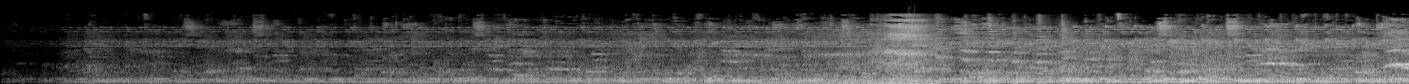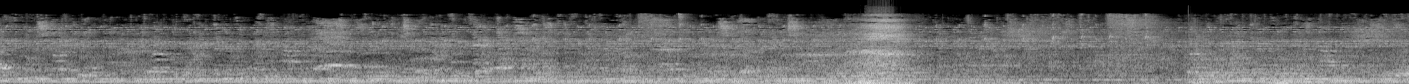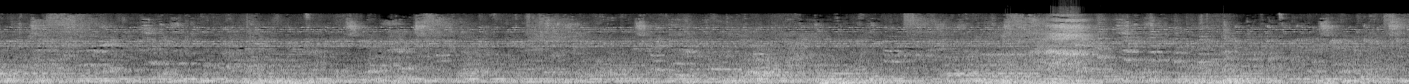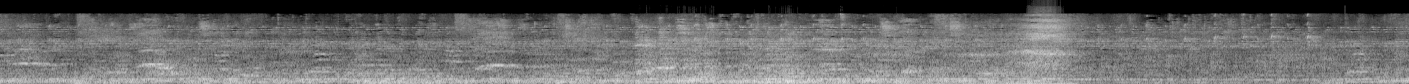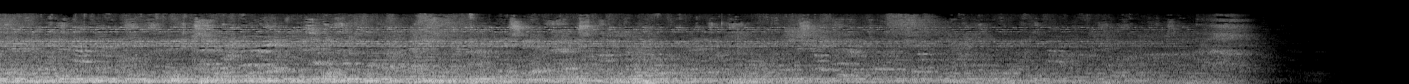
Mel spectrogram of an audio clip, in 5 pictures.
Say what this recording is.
Hidden Track #1
All sounds and samples are remixed by me. A idea would be using this sound as a hidden track that can be heard on some artists music albums. e.g. Marilyn Manson.
alien, ambience, atmosphere, distortion, effect, electric, electronic, end, experimental, hidden, noise, processed, sample, track, vocoder, voice, weird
